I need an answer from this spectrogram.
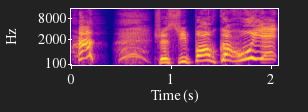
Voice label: victory, fr; Cookie Run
